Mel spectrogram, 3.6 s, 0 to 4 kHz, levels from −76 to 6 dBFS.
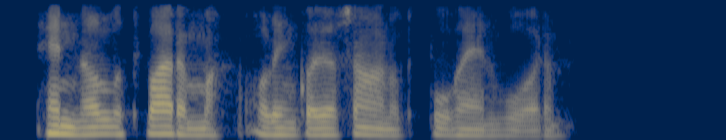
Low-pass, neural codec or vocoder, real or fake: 3.6 kHz; autoencoder, 48 kHz, 32 numbers a frame, DAC-VAE, trained on Japanese speech; fake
